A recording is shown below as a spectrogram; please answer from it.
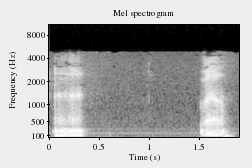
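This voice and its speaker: An actor playing a gruff, wary sleuth in a radio drama, with halting, probing questions and a very deep, gravelly voice. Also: male voice, a little hiss or hum. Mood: insistent. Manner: halting, pressing questions with many ums. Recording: muffled lo-fi radio drama recording.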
